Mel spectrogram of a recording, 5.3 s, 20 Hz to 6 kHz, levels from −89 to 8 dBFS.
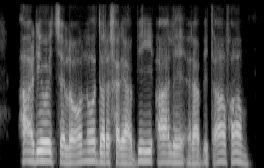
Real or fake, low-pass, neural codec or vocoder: fake; 5.4 kHz; codec, 16 kHz, 0.8 kbps, ZipCodec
